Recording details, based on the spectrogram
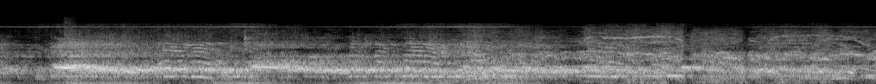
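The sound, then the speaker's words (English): A large crowd roars and shouts responses to a speaker together in loud, sustained bursts of voices, a dense wall of yelling that swells and holds for several seconds without letting up. “He's just gotten several very loud responses from the crowd.”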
